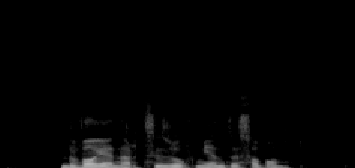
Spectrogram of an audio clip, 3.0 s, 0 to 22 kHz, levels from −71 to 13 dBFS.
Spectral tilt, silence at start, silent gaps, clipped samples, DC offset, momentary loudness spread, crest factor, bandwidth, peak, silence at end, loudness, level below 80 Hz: -8 dB/octave; 0.5 s; none; under 0.1%; under 0.1%; 12 LU; 20 dB; 7.4 kHz; -4 dBFS; 0.55 s; -23 LUFS; -62 dBFS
